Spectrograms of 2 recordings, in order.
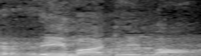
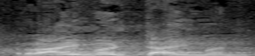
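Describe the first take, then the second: First: The names are said with an 'ee' vowel. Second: The names are said with an 'eye' vowel. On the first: This is an affectionate nickname form. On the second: This is the name's full form.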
